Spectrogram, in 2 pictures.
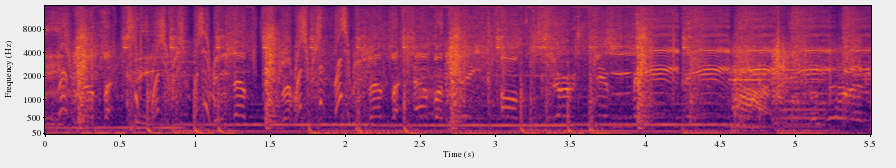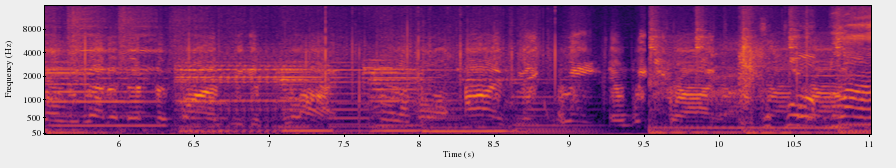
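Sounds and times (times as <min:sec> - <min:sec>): hip hop beat: 0:00.0 - 0:11.0
turntable scratching: 0:00.0 - 0:11.0.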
